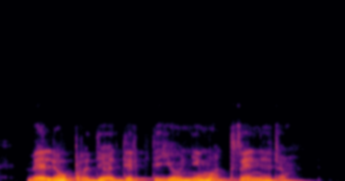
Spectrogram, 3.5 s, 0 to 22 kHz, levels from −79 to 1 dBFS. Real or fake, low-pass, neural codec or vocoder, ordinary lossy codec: real; 7.2 kHz; none; Opus, 24 kbps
